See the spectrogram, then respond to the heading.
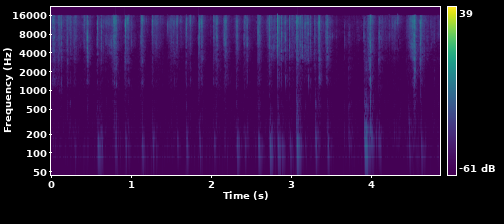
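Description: Clear plastic bubble wrap laid flat on a wooden table is pressed with the fingertips of both hands, popping its air-filled bubbles. A quick, irregular series of sharp, dry pops sounds, each with a bright crackle and a short low thump that dies away almost instantly. Soft crinkling of the plastic fills the gaps between pops.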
